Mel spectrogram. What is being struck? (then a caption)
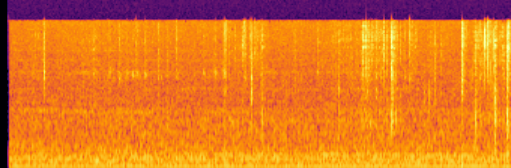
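Bar of soap shaved with a metal blade. A metal utility blade scrapes and shaves white soap from the side of a solid, palm-sized oval soap bar painted glittery black with a Leo sign, held in the hand. Soft, crisp scraping ticks and bright shaving scratches sit over a steady low hum, growing denser and sharper toward the end.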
